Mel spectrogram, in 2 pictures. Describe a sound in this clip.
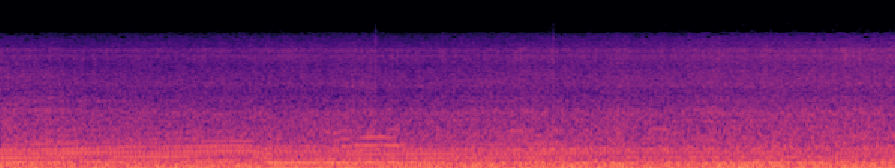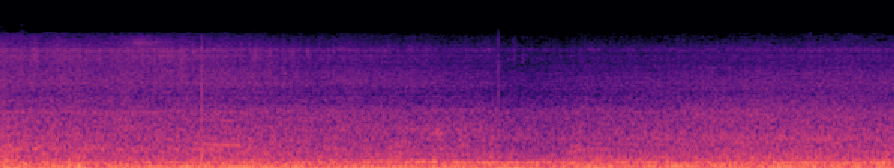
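A car engine roars loudly from inside the cabin, its pitch shifting as it accelerates and slows.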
